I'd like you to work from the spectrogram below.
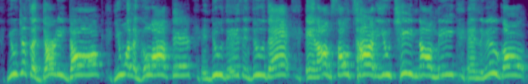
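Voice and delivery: high, shouted name-calling; hammed-up angry woman; mock yelling girlfriend. Woman calling her cheating man names, high mock shout. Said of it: "you calling him all these names".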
